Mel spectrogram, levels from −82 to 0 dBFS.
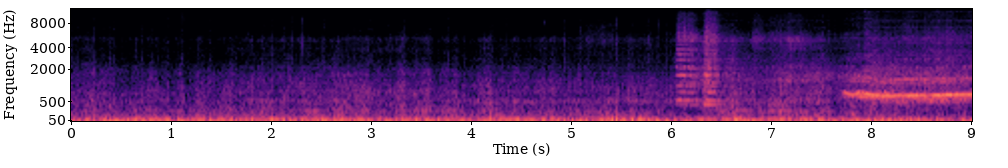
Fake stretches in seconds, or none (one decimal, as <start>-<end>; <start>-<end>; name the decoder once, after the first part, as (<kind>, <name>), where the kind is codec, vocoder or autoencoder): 1.7-2.7 (codec, SNAC); 4.0-8.0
